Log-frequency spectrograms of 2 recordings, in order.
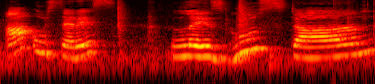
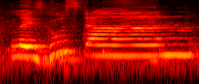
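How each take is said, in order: First: Very slow drawn-out les gustan; teacher dictating a question at a crawl; slow dictation. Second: Very slow drawn-out Les gustan; teacher repeating the corrected words slowly; slow dictation. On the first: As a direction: stretch each syllable for note-taking. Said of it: "answer this question". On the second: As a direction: stretch it out as you write. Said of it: "Thank you". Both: Shown as a demonstration.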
